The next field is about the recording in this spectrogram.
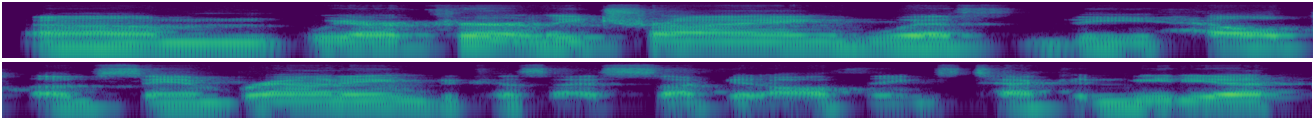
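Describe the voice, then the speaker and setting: A man's voice: mid-range voice, darkish tone. A man working as a triathlon coach, informally and reassuringly answering team questions on a video call.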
